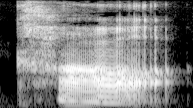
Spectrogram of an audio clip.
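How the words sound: The R is dropped and the vowel lengthened. This is the British way of saying it. "In British English, you don't say the R"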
